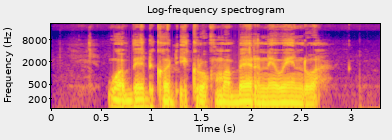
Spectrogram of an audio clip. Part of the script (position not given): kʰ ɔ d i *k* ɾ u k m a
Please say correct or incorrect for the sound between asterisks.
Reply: correct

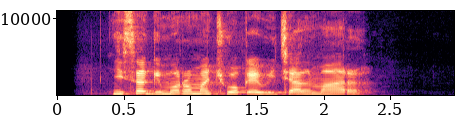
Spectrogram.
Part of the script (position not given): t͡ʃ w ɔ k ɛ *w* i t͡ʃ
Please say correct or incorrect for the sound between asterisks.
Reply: correct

